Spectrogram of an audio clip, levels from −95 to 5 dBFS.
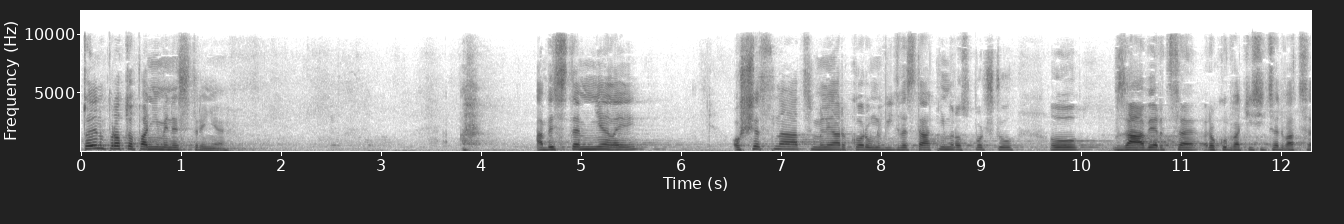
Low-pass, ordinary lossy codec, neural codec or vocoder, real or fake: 9.9 kHz; AAC, 48 kbps; none; real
